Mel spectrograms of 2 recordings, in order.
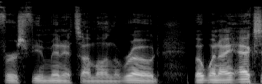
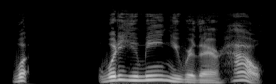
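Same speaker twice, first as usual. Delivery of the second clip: higher, lightly voiced woman asking bluntly; higher woman's voice, questioning her driver; Whitney's voice; 11 semitones higher, 3 dB louder than usual. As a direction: lift into her voice, direct and searching.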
